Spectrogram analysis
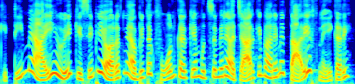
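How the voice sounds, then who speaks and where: A woman's voice: fairly high pitch, very animated, moderate pace, darkish tone. A woman playing a proud, touchy older mother-in-law in a cartoon story, talking emphatically and with self-satisfaction. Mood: expectant. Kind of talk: Hindi cartoon story dialogue.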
